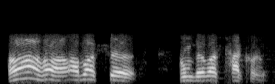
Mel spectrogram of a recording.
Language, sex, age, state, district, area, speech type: Maithili, male, 60+, Bihar, Darbhanga, rural, conversation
